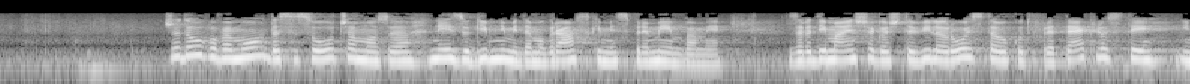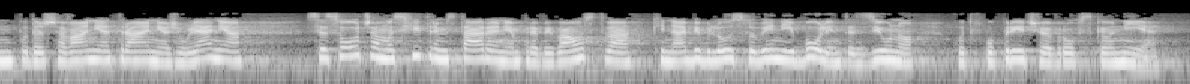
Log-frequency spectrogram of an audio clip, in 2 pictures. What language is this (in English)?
Slovenian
